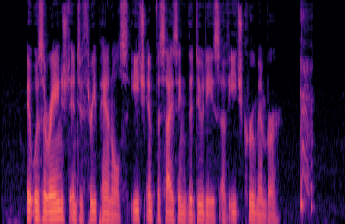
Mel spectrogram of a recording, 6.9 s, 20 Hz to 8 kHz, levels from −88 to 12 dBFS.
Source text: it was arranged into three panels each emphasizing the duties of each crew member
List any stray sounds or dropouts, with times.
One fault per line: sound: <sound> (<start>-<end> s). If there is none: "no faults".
sound: cough (6.0-6.3 s)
